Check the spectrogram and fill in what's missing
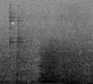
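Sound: approaching rainstorm with thunder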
